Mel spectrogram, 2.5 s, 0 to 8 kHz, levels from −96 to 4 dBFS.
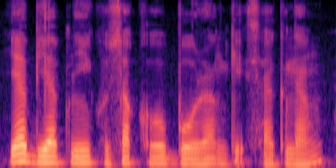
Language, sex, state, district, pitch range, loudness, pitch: Garo, male, Meghalaya, West Garo Hills, 95-115 Hz, -19 LUFS, 105 Hz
